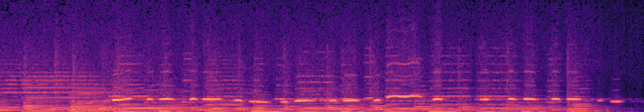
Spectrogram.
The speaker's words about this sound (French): Et sa besogne achevée, sans savoir ce qu'il a fait, il s'est mis à siffler sur le chemin de la maison.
